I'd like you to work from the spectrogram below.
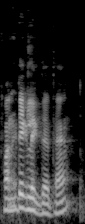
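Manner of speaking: ordinary talk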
